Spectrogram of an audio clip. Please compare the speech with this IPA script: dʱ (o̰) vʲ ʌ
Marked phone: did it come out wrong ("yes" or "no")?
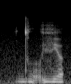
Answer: no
